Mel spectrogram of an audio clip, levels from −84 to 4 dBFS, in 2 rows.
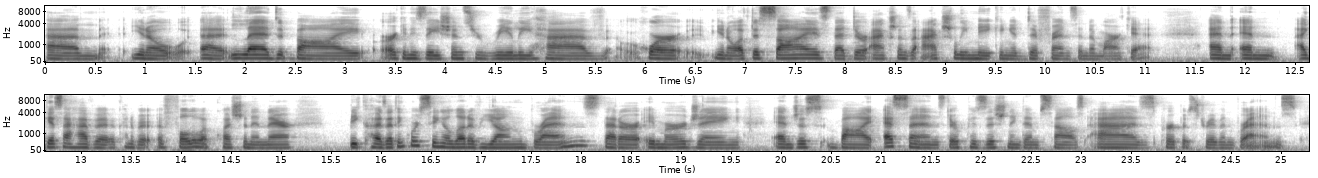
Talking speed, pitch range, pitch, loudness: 155 wpm, 140-160 Hz, 150 Hz, -24 LUFS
